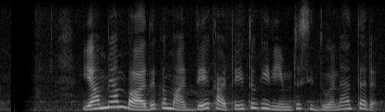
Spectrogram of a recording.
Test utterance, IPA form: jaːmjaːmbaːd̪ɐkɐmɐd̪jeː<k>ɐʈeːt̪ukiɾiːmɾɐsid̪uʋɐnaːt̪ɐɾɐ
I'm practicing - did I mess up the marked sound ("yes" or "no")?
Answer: no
